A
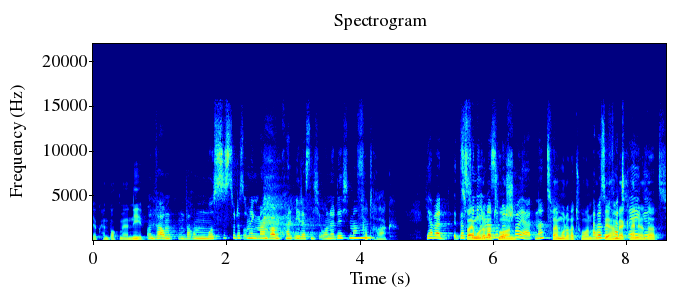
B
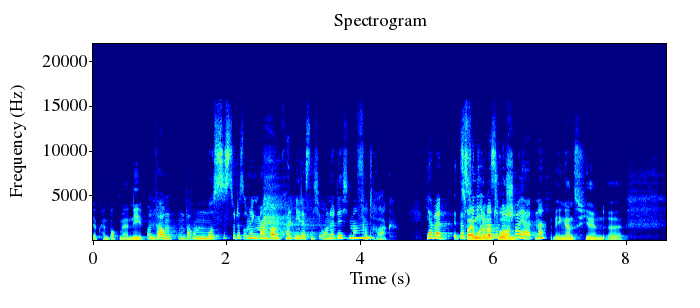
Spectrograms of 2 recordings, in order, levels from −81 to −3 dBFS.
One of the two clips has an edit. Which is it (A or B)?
B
